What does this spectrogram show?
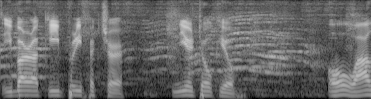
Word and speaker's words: Ibaraki: what's it called ibaraki ibaraki ibaraki ibaraki it's pronounced ibaraki prefecture near Tokyo oh wow he's not using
